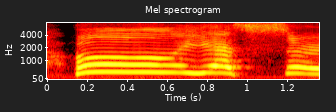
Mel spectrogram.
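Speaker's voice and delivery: very high, loud, stuffy put-on British accent. Complaining about the voice an unfunny man always does, in a stupid, stuffy British voice. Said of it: "that stupid, stuffy British voice".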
